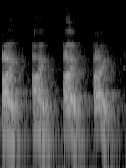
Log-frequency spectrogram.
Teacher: this noise that you're hearing is made because the vocal cords are closed they have this backup of the air pressure and there's a big buildup and they pop apart and they close again and that makes a noise um even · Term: glottal onsets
